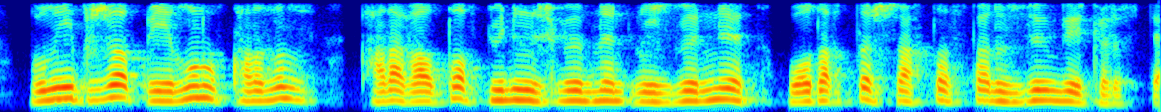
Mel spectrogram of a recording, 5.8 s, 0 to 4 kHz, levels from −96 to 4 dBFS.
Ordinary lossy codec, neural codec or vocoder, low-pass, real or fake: none; autoencoder, 22.05 kHz, a latent of 192 numbers a frame, VITS, trained on one speaker; 3.6 kHz; fake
